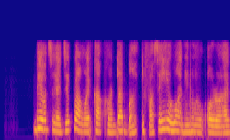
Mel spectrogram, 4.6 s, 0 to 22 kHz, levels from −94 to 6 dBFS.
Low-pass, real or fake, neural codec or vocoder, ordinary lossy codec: 7.2 kHz; fake; codec, 16 kHz, 1 kbps, FreqCodec, smaller model; none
